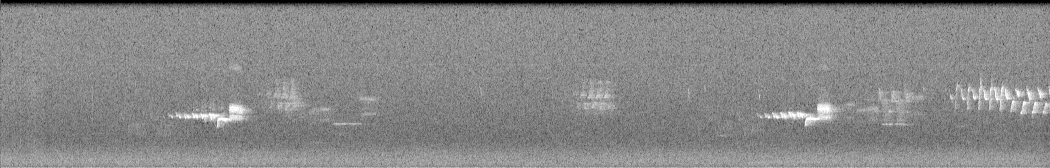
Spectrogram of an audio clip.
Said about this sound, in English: There's the black and white warbler with the thin trill.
